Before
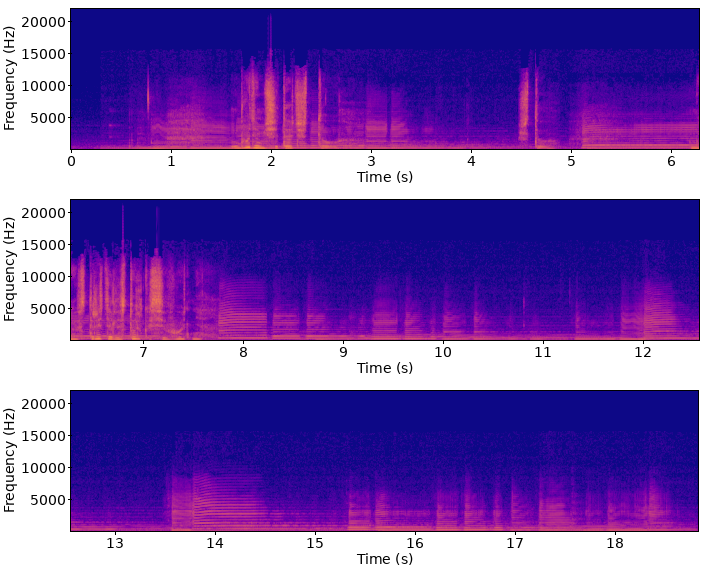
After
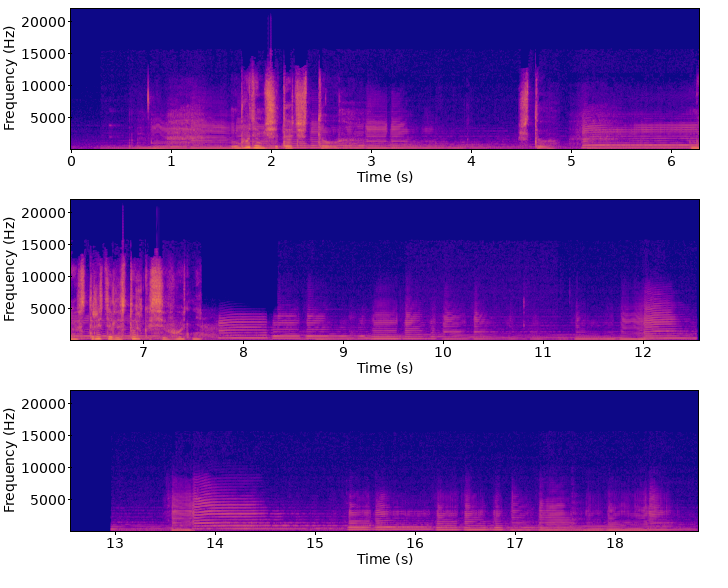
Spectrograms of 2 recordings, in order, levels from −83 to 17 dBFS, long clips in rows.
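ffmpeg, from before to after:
ffmpeg -i in.wav -filter_complex "[0:a]asettb=1/sr,asplit=3[link_01][link_02][link_03];[link_01]atrim=end=0.854[link_04];[link_02]atrim=start=0.85:end=2.51,asetpts=PTS-STARTPTS,afade=type=in:duration=0.004:curve=qsin,afade=type=out:start_time=1.656:duration=0.004:curve=qsin,highpass=190[link_05];[link_03]atrim=start=2.506[link_06];[link_04][link_05]acrossfade=duration=0.004:curve1=hsin:curve2=qsin[link_07];[link_07][link_06]acrossfade=duration=0.004:curve1=qsin:curve2=hsin,asettb=1/sr,asplit=3[link_08][link_09][link_10];[link_08]atrim=end=7.584[link_11];[link_09]atrim=start=7.58:end=8.35,asetpts=PTS-STARTPTS,afade=type=in:duration=0.004:curve=qsin,afade=type=out:start_time=0.766:duration=0.004:curve=qsin,lowpass=frequency=2900:width=0.5412,lowpass=frequency=2900:width=1.3066[link_12];[link_10]atrim=start=8.346[link_13];[link_11][link_12]acrossfade=duration=0.004:curve1=hsin:curve2=qsin[link_14];[link_14][link_13]acrossfade=duration=0.004:curve1=qsin:curve2=hsin,asettb=1/sr,asplit=3[link_15][link_16][link_17];[link_15]atrim=end=9.624[link_18];[link_16]atrim=start=9.62:end=11.15,asetpts=PTS-STARTPTS,afade=type=in:duration=0.004:curve=qsin,afade=type=out:start_time=1.526:duration=0.004:curve=qsin,tiltshelf=frequency=970:gain=-4.5[link_19];[link_17]atrim=start=11.146[link_20];[link_18][link_19]acrossfade=duration=0.004:curve1=hsin:curve2=qsin[link_21];[link_21][link_20]acrossfade=duration=0.004:curve1=qsin:curve2=hsin,asettb=1/sr,asplit=3[link_22][link_23][link_24];[link_22]atrim=end=13.804[link_25];[link_23]atrim=start=13.8:end=16.53,asetpts=PTS-STARTPTS,afade=type=in:duration=0.004:curve=qsin,afade=type=out:start_time=2.726:duration=0.004:curve=qsin,highpass=300[link_26];[link_24]atrim=start=16.526[link_27];[link_25][link_26]acrossfade=duration=0.004:curve1=hsin:curve2=qsin[link_28];[link_28][link_27]acrossfade=duration=0.004:curve1=qsin:curve2=hsin,asplit=3[link_29][link_30][link_31];[link_29]atrim=end=12.54,asetpts=PTS-STARTPTS,afade=type=out:start_time=12.536:duration=0.004:curve=hsin[link_32];[link_30]atrim=start=12.54:end=12.96,asetpts=PTS-STARTPTS,volume=0[link_33];[link_31]atrim=start=12.96,asetpts=PTS-STARTPTS,afade=type=in:duration=0.004:curve=hsin[link_34];[link_32][link_33][link_34]concat=n=3:v=0:a=1" out.wav

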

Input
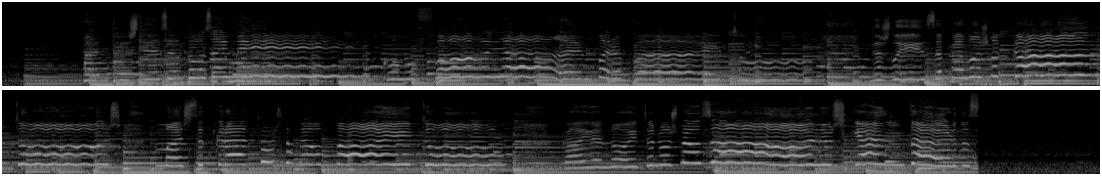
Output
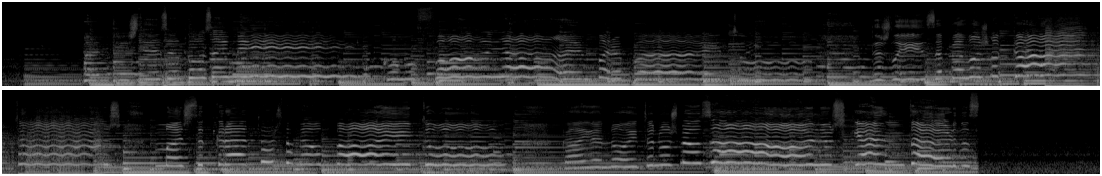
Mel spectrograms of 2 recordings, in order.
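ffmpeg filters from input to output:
ffmpeg -i in.wav -filter_complex "[0:a]asettb=1/sr,asplit=3[link_01][link_02][link_03];[link_01]atrim=end=10.434[link_04];[link_02]atrim=start=10.43:end=12,asetpts=PTS-STARTPTS,afade=type=in:duration=0.004:curve=qsin,afade=type=out:start_time=1.566:duration=0.004:curve=qsin,aeval=exprs='max(val(0),0)':channel_layout=same[link_05];[link_03]atrim=start=11.996[link_06];[link_04][link_05]acrossfade=duration=0.004:curve1=hsin:curve2=qsin[link_07];[link_07][link_06]acrossfade=duration=0.004:curve1=qsin:curve2=hsin" out.wav

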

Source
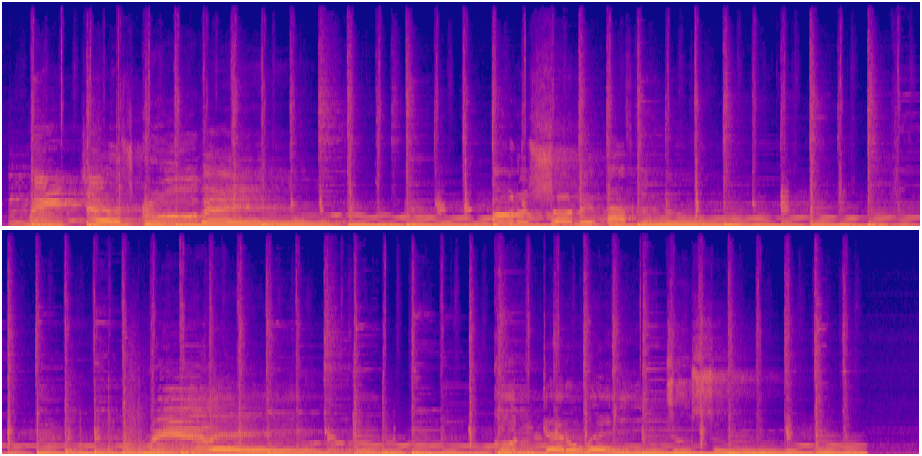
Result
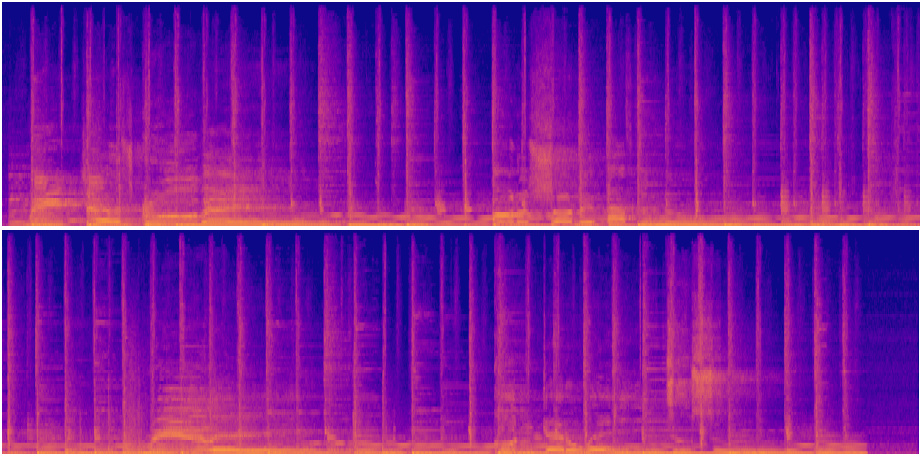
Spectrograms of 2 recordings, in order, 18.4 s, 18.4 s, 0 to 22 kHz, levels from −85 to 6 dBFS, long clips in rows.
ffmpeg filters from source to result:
ffmpeg -i in.wav -filter_complex "[0:a]asettb=1/sr,asplit=3[link_01][link_02][link_03];[link_01]atrim=end=4.264[link_04];[link_02]atrim=start=4.26:end=6.37,asetpts=PTS-STARTPTS,afade=type=in:duration=0.004:curve=qsin,afade=type=out:start_time=2.106:duration=0.004:curve=qsin,highpass=120[link_05];[link_03]atrim=start=6.366[link_06];[link_04][link_05]acrossfade=duration=0.004:curve1=hsin:curve2=qsin[link_07];[link_07][link_06]acrossfade=duration=0.004:curve1=qsin:curve2=hsin,asplit=2[link_08][link_09];[link_09]afade=type=in:start_time=7.38:duration=0.01,afade=type=out:start_time=7.94:duration=0.01,aecho=0:1:410|820|1230|1640|2050|2460|2870|3280|3690|4100|4510|4920:0.749894|0.524926|0.367448|0.257214|0.18005|0.126035|0.0882243|0.061757|0.0432299|0.0302609|0.0211827|0.0148279[link_10];[link_08][link_10]amix=inputs=2:normalize=0,asettb=1/sr,asplit=3[link_11][link_12][link_13];[link_11]atrim=end=10.994[link_14];[link_12]atrim=start=10.99:end=11.8,asetpts=PTS-STARTPTS,afade=type=in:duration=0.004:curve=qsin,afade=type=out:start_time=0.806:duration=0.004:curve=qsin,afreqshift=-71[link_15];[link_13]atrim=start=11.796[link_16];[link_14][link_15]acrossfade=duration=0.004:curve1=hsin:curve2=qsin[link_17];[link_17][link_16]acrossfade=duration=0.004:curve1=qsin:curve2=hsin,asettb=1/sr,asplit=3[link_18][link_19][link_20];[link_18]atrim=end=15.784[link_21];[link_19]atrim=start=15.78:end=16.37,asetpts=PTS-STARTPTS,afade=type=in:duration=0.004:curve=qsin,afade=type=out:start_time=0.586:duration=0.004:curve=qsin,highshelf=frequency=7600:gain=7[link_22];[link_20]atrim=start=16.366[link_23];[link_21][link_22]acrossfade=duration=0.004:curve1=hsin:curve2=qsin[link_24];[link_24][link_23]acrossfade=duration=0.004:curve1=qsin:curve2=hsin" out.wav

